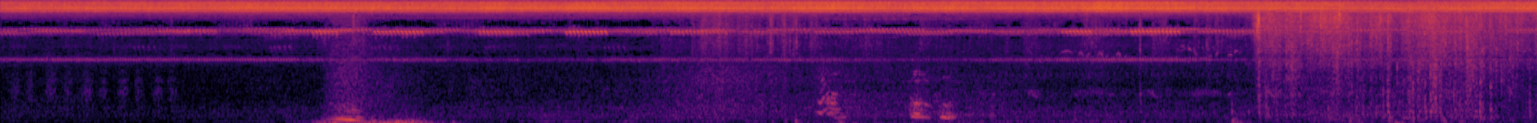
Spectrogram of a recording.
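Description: Lionesses' soft contact calls to their cubs: a deep, low moan about three seconds in and two shorter calls near eight and nine seconds, over a steady chorus of night insects. A soft rustle comes near the end.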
